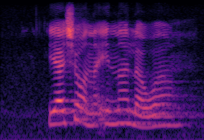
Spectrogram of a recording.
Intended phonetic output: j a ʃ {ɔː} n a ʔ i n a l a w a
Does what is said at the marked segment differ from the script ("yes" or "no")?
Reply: yes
